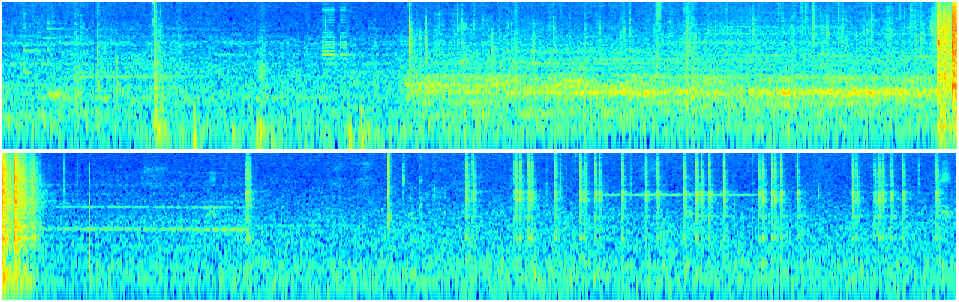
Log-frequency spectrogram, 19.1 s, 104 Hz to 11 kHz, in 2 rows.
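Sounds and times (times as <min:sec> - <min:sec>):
ramp motor whine: 0:00.9 - 0:12.0
ramp clattering onto pavement: 0:04.0 - 0:10.0.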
